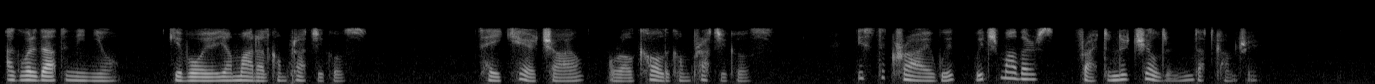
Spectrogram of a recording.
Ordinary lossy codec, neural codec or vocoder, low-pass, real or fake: AAC, 48 kbps; none; 5.4 kHz; real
